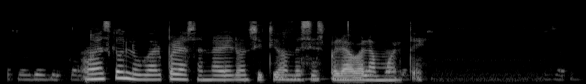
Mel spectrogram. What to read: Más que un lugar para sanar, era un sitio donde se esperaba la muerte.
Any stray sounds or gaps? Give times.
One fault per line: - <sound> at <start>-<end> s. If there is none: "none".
none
